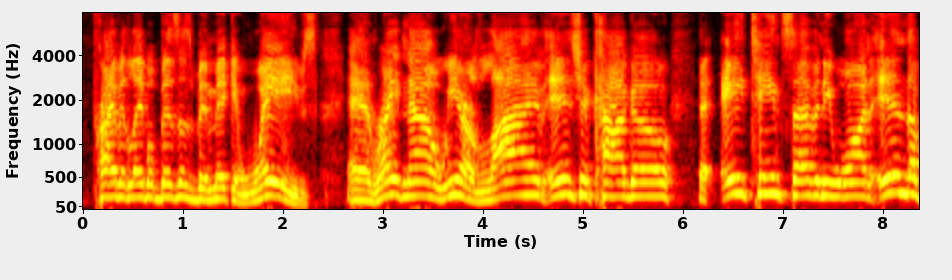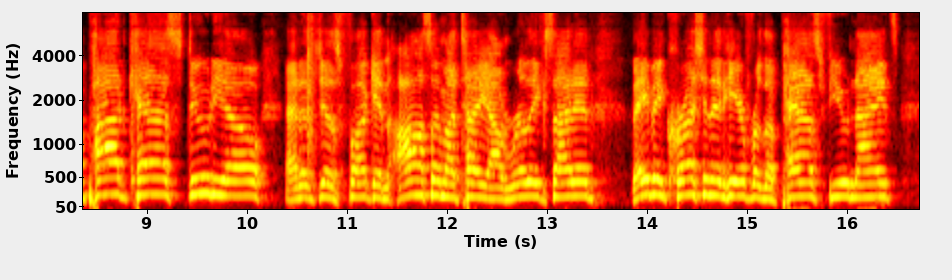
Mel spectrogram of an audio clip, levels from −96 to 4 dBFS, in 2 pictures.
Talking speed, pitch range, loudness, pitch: 145 wpm, 195-225 Hz, -19 LUFS, 210 Hz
